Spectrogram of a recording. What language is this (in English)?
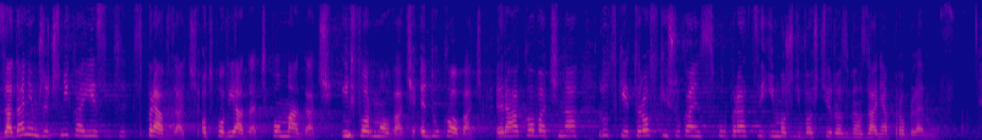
Polish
